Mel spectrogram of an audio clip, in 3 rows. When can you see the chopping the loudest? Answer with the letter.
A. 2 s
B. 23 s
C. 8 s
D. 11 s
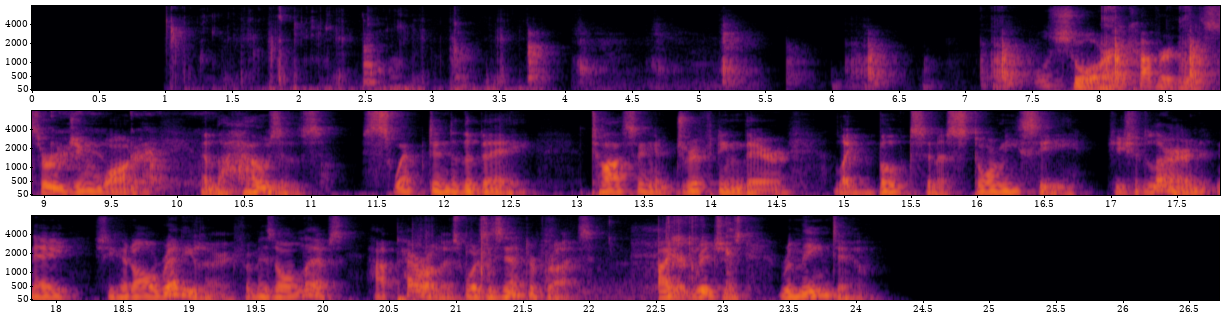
C.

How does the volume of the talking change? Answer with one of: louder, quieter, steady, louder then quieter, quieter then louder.
steady.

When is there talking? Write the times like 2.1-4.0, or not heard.
7.5-24.1.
